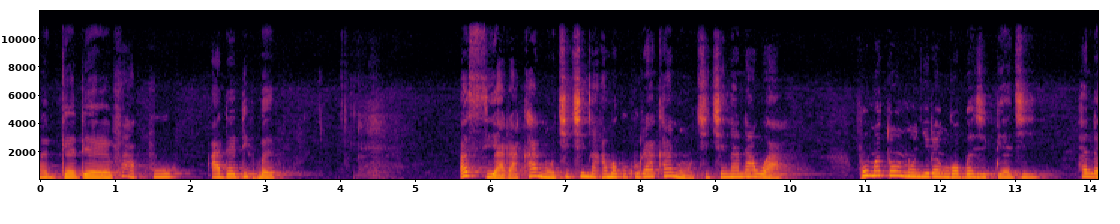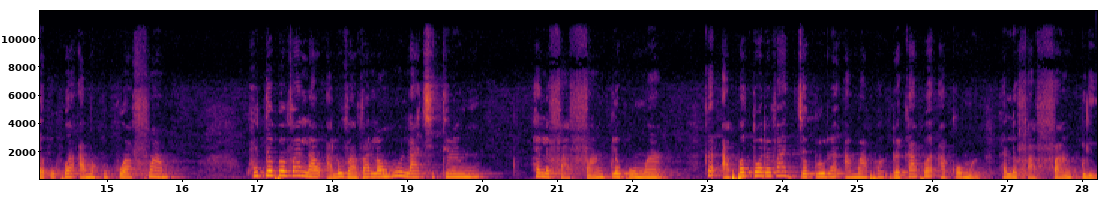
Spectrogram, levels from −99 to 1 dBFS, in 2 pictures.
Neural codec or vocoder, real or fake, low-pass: none; real; 10.8 kHz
